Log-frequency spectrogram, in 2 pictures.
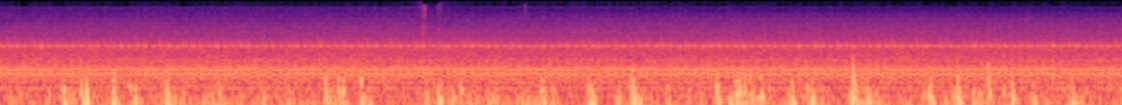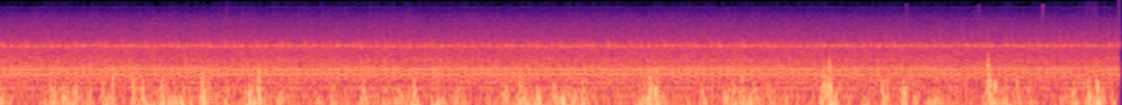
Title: Bad bearing mistral exhaust fan longer video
